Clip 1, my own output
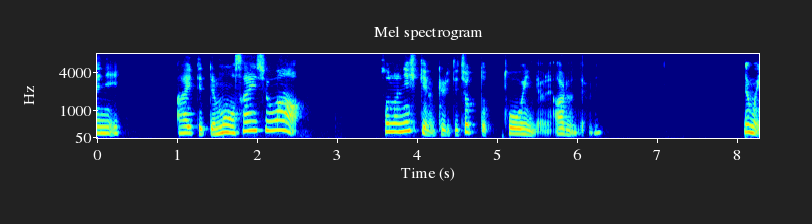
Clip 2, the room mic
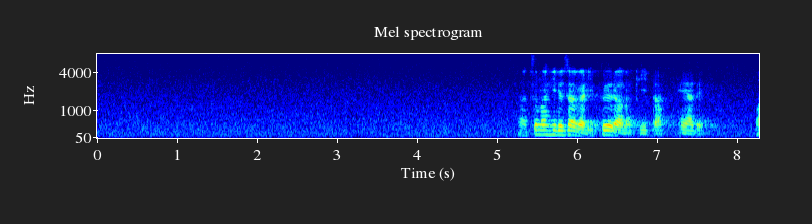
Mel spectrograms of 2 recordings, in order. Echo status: none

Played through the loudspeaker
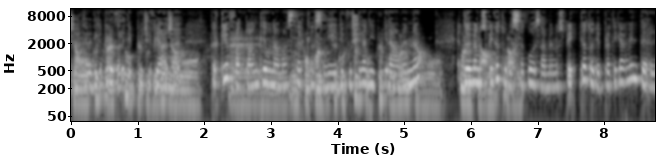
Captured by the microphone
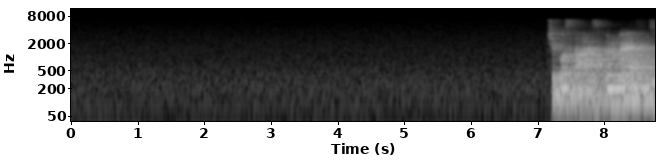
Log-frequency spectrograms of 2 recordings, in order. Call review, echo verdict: none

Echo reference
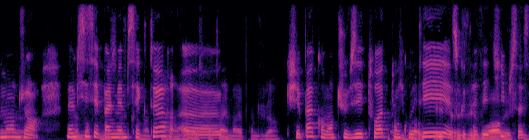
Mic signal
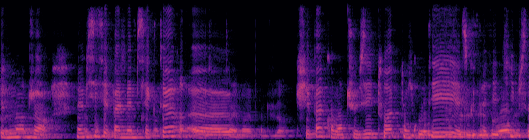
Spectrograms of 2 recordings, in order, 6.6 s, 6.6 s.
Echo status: present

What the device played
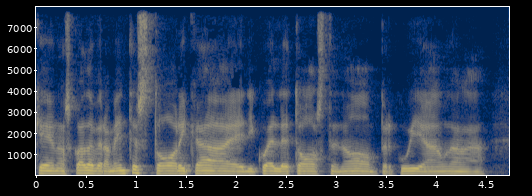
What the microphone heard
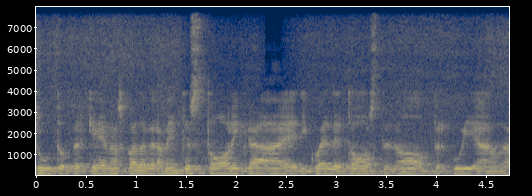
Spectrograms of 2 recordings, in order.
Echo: present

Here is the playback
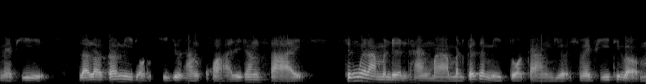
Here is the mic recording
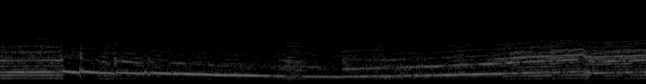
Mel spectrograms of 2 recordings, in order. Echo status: none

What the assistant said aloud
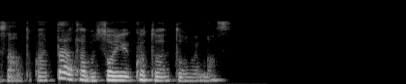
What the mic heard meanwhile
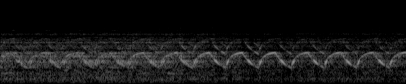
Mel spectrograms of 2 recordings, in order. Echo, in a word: none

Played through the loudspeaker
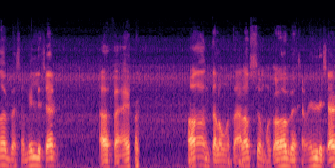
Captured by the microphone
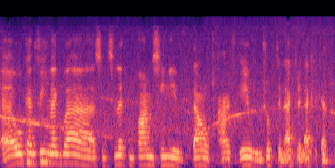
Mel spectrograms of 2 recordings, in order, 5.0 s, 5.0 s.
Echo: none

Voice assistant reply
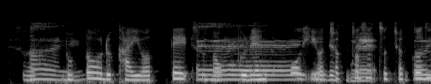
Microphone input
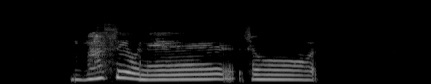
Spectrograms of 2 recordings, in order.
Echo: none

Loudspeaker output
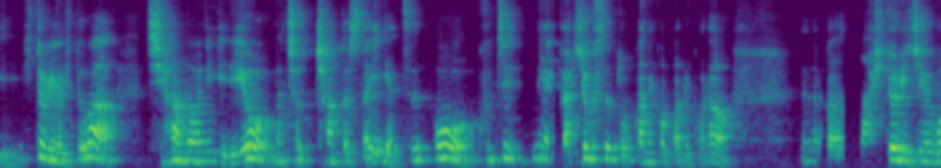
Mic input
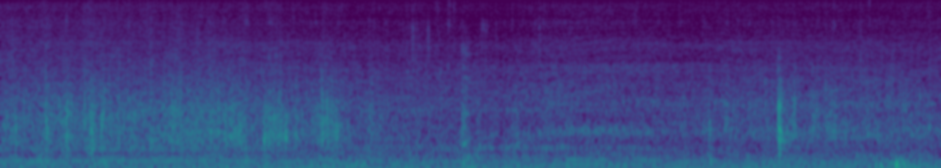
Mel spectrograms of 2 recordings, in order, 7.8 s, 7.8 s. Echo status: none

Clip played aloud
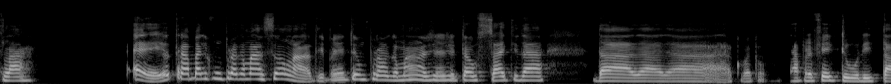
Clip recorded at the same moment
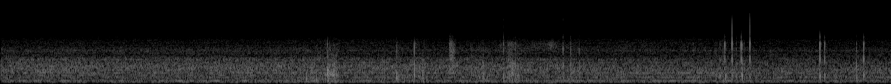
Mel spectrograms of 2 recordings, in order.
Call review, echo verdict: none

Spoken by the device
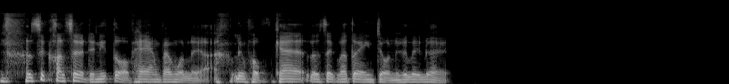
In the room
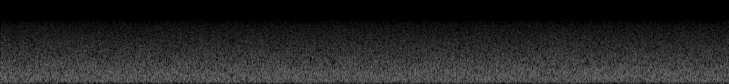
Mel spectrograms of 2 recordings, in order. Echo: none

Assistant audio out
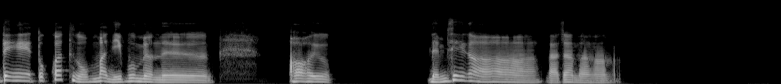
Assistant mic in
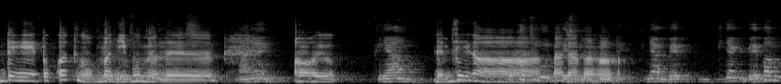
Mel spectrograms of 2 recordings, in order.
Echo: present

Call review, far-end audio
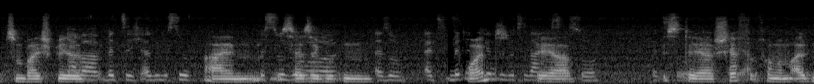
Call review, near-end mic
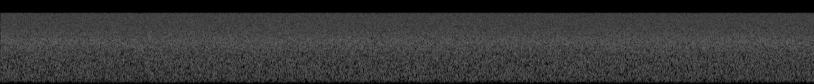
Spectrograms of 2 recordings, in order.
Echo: none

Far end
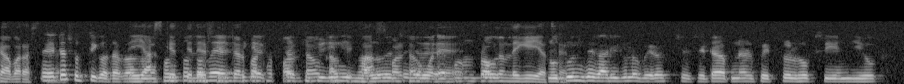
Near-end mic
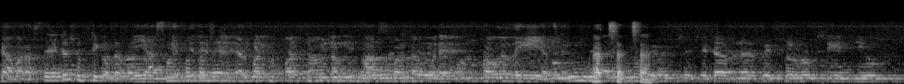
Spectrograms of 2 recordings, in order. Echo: present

